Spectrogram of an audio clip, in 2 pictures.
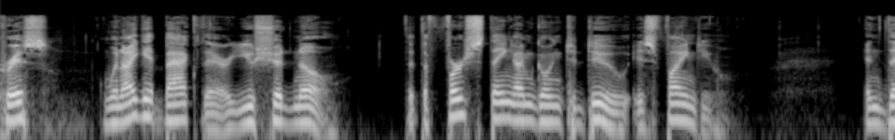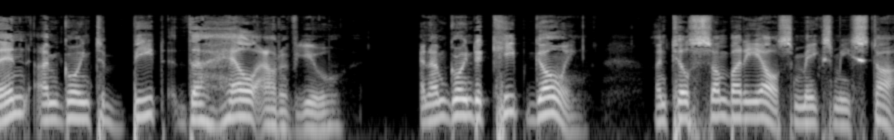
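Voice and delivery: slow, measured menace, each word weighed. Retelling a phone reply to Chris after his joke, in a very low, slow, quiet voice. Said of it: "in a very low, slow, quiet voice".

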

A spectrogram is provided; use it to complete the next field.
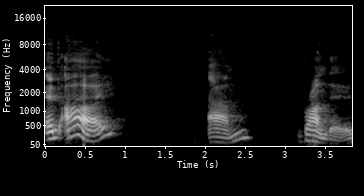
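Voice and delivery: bad, fake, sing-song put-on British accent. Introducing himself on the show, a co-host speaks in a put-on british accent. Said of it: "I wanted to be British".

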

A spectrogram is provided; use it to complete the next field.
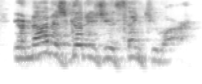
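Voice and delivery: normal talking voice

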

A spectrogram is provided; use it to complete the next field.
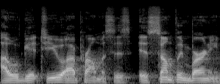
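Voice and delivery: acted, very calm, steady, even voice. Retelling own reply to a panicked person: retelling own calm reply. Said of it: "And I very calmly said".

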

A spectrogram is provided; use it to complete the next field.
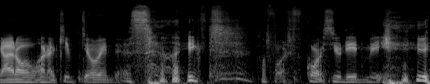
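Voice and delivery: gurgling, gargled put-on voice. Describing an old character's scene, speaker acts out his line in a gargly voice. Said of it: "it's like with his gargly voice".

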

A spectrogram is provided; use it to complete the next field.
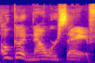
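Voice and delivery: ordinary delivery

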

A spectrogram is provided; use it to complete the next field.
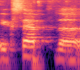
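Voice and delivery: ordinary delivery

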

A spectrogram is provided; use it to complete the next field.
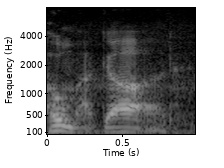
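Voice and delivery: said under one's breath. Voicing a character who left his mic on: muttered under breath. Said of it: "almost under his breath".

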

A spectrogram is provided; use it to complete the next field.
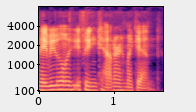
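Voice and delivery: whispered speech. A player voices their character's reply, whispering back. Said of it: "I'll whisper back".

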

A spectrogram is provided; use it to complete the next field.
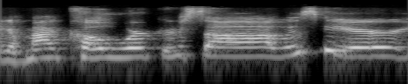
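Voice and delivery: put-on heavy Texan trucker accent. Quoting a Texan man on a call about buying a painting, in a thick Texas accent. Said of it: "like with a really thick accent".

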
